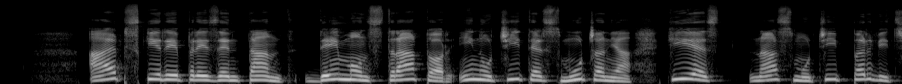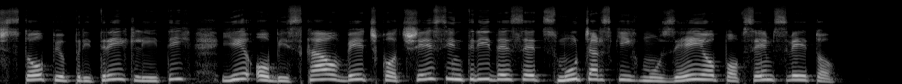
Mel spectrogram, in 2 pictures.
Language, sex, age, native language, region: Slovenian, female, 60+, Slovenian, Drava region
